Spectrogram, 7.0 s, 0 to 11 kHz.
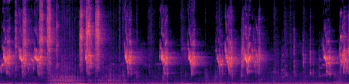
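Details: Budgerigars on 22 May 2023 chirping in sharp, high, clipped notes, repeated in clusters roughly every half second, loud and close, with quiet gaps between bursts.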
